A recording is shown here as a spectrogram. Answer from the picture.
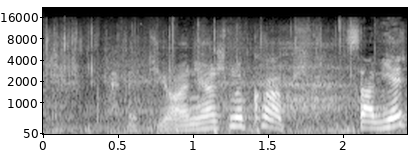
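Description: A person's voice making a few short wordless vocal sounds with sliding pitch, from a little before the middle to past it.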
